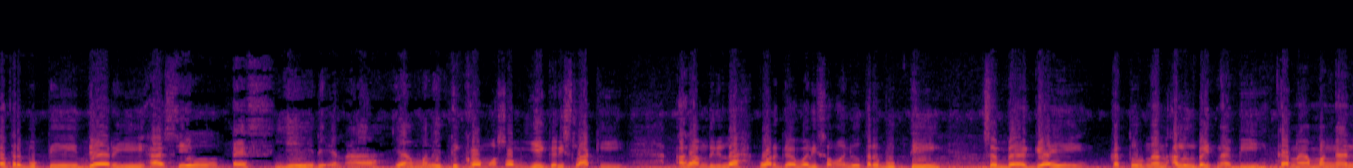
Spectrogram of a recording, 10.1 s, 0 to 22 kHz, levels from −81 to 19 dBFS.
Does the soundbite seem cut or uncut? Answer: uncut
